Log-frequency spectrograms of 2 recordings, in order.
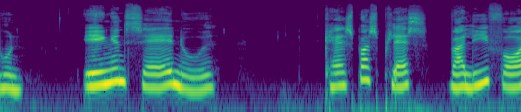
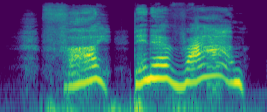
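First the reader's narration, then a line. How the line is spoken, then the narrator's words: Scream. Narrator (Danish): skreg han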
